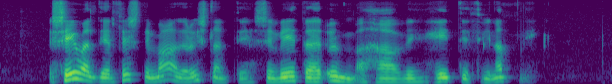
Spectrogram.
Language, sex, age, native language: Icelandic, male, 40-49, Icelandic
